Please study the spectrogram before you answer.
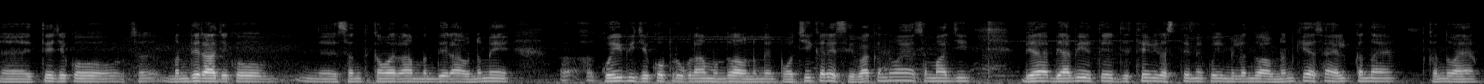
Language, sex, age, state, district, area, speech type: Sindhi, male, 60+, Delhi, South Delhi, urban, spontaneous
